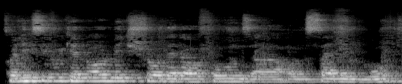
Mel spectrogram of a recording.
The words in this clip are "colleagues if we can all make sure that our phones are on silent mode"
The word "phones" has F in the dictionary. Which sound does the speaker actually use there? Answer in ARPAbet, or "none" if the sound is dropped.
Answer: F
